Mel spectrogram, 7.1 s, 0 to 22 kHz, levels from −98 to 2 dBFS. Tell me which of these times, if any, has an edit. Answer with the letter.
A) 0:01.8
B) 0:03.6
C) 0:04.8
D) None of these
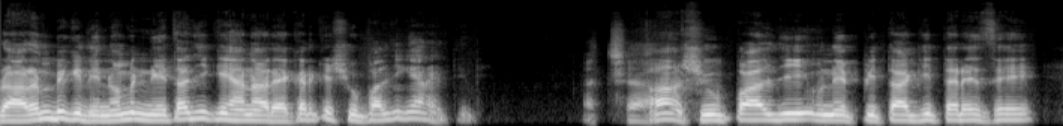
D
